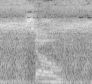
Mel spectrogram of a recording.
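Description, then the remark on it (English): A drone buzzes over a steady background hiss in a played video, its droning whine swelling briefly in the middle of the short clip before fading back into the noise; the drone is not yet visible. “You can't even see the penis drone yet. You can hear the buzzing.”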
